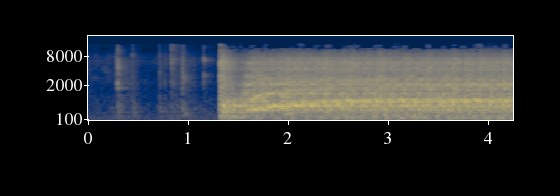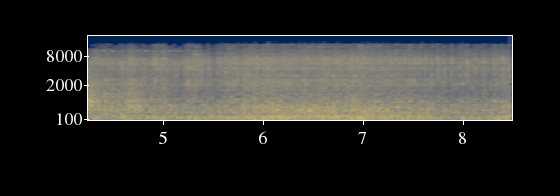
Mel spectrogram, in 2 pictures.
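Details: Original 16 hp Briggs opposed twin on an 1980s Turf Master lawn tractor, no repairs since new, cold start at about 23–24°C on choke, out of gear: a few clicks, then it catches at once and settles into a steady, even run; healthy cold start.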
